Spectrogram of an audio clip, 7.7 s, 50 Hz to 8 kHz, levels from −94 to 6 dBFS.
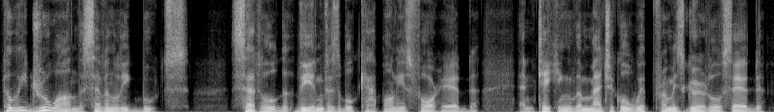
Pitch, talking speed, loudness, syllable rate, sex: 115 Hz, 185 wpm, -19 LUFS, 5.4 syllables/s, male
